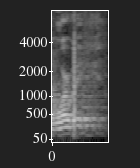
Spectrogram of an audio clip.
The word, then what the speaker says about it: Warwick: David Dale Warwick. – Mr. Warwick, can you spell that name for the record? Spell it. – W-A-R-W-I-C-K.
